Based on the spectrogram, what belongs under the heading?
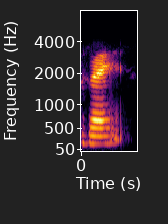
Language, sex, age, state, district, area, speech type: Bodo, female, 45-60, Assam, Chirang, rural, conversation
